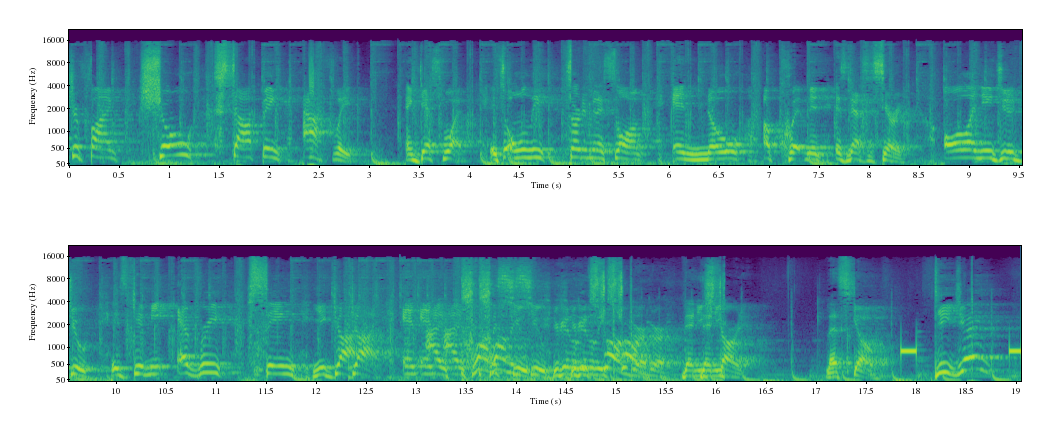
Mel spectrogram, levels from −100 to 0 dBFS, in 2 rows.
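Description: From 12.33 s to 16.09 s, the audio is most likely being captured a second time through a slower path, so a doubled audio track is mixed in with the original. The second copy runs around 200 ms behind and sits at roughly the same level, full-band and dry, with no decay or room colour. Everything in that stretch is heard twice in quick succession, and the extra copy appears and vanishes abruptly at both ends.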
